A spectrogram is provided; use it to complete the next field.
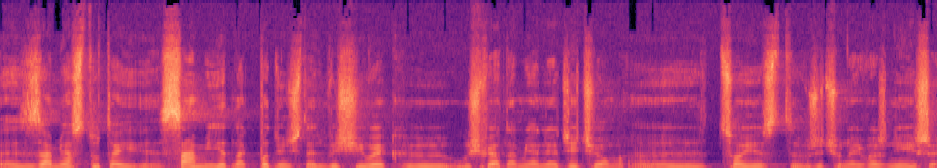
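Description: Things are quiet in the background. The talking goes at a fairly slow pace, its pitch varying in an ordinary way. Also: man, medium pitch for a man. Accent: Polish. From Poland. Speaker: association president, panelist. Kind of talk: panel debate. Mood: calm, earnest. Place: hall. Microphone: handheld.

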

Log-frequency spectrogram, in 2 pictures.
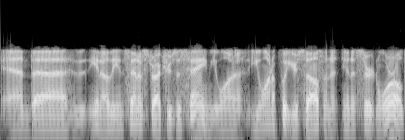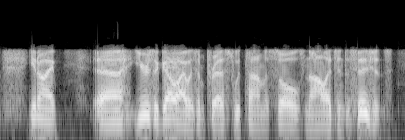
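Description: Pitched fairly low, a man speaks at a fairly quick pace with ordinary pitch variation. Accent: American. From US West Coast, Los Angeles. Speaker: economics professor. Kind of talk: interview. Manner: halting, many fillers and repeats.

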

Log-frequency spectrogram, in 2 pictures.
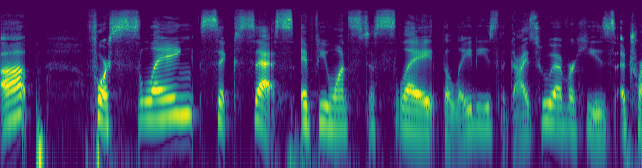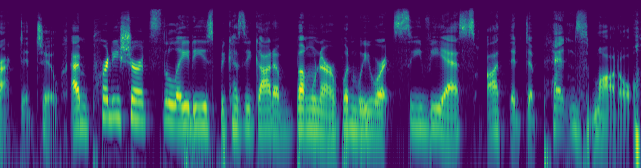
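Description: Over a quiet background, a woman with a fairly low pitch and a bright, sharp tone speaks at a fairly slow pace, her pitch swinging very widely. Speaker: podcast host. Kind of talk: casual podcast monologue. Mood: playful, joking. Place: studio. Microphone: studio mic.

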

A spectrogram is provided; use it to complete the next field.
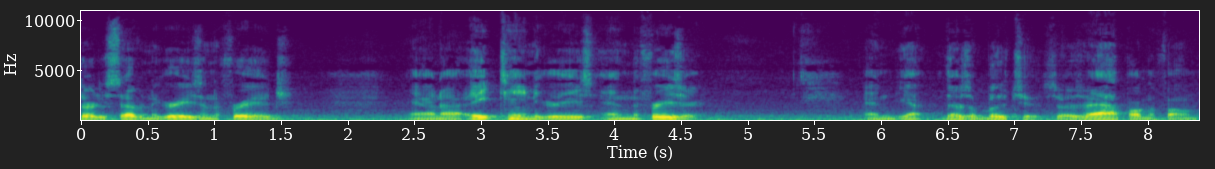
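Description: Very deep, low male voice at a moderate pace over light background noise. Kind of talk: casual vlog chat. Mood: relaxed, joking, swearing. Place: home room. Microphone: phone near.

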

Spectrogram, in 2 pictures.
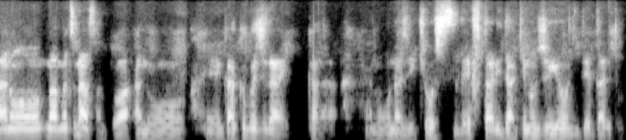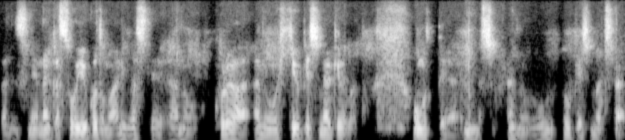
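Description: A man with a fairly low pitch is talking. He keeps a fairly quick pace and ordinary pitch variation. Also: big swings in loudness. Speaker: Middle East historian, professor. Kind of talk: academic panel commentary. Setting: video call. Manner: hesitant, many fillers. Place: home room. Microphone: video call.

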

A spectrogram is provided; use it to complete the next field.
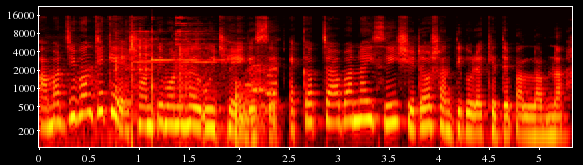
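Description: A woman with a high voice and very wide pitch swings. Her loudness stays very even over noticeable background noise. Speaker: lifestyle vlogger. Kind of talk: vlog narration. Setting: at home. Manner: casual, chatty.

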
